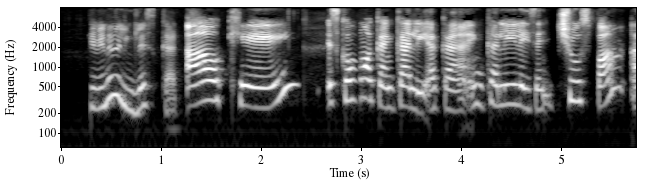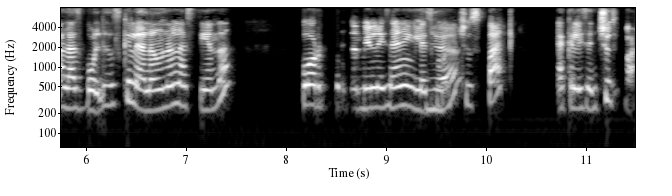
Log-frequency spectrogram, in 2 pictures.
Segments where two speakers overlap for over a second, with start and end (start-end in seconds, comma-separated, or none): none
